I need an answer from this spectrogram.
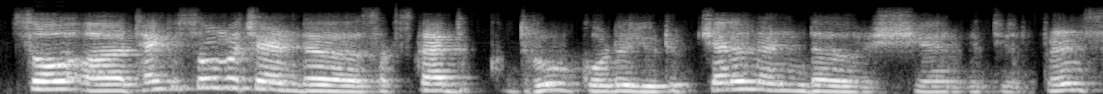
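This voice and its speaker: The speaker talks in an Indian accent at a moderate pace. There are hardly any pauses. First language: Hindi. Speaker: programming tutor, channel owner. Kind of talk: tutorial course introduction. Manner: halting, many fillers.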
